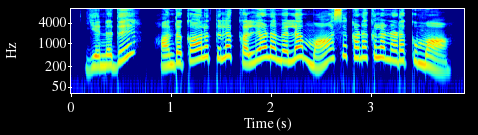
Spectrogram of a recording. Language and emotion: Tamil, surprised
